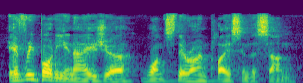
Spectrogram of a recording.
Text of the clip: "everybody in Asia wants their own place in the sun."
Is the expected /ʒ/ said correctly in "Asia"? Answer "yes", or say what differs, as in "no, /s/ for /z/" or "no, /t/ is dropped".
yes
